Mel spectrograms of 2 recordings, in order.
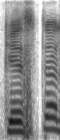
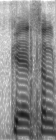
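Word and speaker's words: castle: केस्टल, यहाँ केस्टल है लेकिन यहाँ पर जो टी साइलेंट है तो हम क्या पढ़ेंगे, उसको कैसल पढ़ेंगे।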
